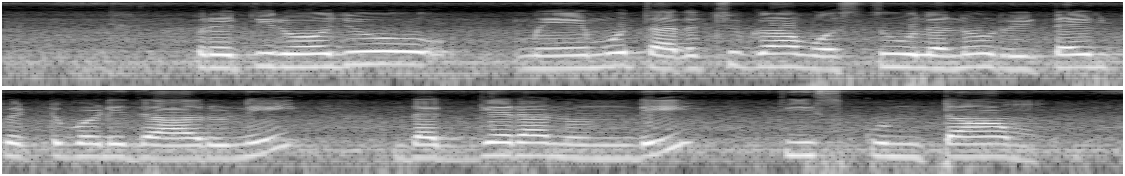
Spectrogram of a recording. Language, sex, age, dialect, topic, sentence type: Telugu, female, 25-30, Telangana, banking, statement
